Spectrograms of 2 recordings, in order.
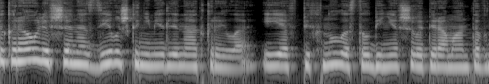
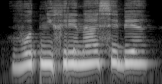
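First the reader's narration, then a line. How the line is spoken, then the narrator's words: Breathed out. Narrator (Russian): только и выдохнул тот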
